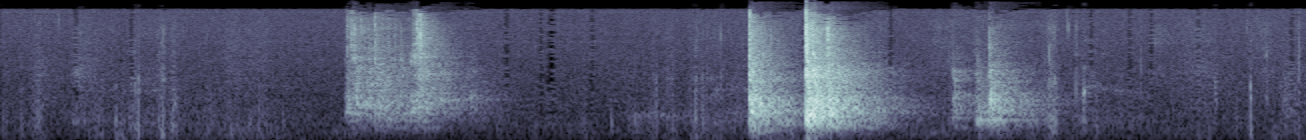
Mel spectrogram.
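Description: Handling noises as a ratchet strap with a metal hook is picked up: a rustle about two seconds in, then a sharp knock and clatter around four seconds in, and a smaller knock a second later.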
